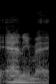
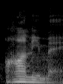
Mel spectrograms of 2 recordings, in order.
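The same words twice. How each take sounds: First: ANIME in a standard Midwest accent, AN-ih-may; flat Midwest A in ANIME. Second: ANIME with an open "ah", AH-nee-may; required pronunciation. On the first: Streamer showing the banned Midwest accent on ANIME. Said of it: "my standard Midwest accent". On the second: Streamer showing how he has to say it, AH-nee-may for ANIME. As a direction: open the first vowel of ANIME to "ah". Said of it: "I have to say". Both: Shown as a demonstration.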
